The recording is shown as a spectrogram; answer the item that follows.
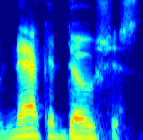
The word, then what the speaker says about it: Nacogdoches: Nacogdoches. There you go. Thank you. See, why don't they spell it how it sounds?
